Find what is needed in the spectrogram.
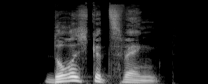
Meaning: past participle of durchzwängen
- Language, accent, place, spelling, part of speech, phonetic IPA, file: German, Germany, Berlin, durchgezwängt, verb, [ˈdʊʁçɡəˌt͡svɛŋt], De-durchgezwängt.ogg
